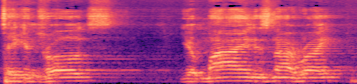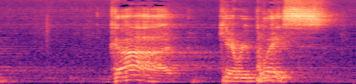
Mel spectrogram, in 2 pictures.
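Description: A middle-aged man preaching a sermon in a small chapel into a handheld microphone, emphatic and pausing often. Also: mid-range voice. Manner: slow, emphatic preaching with pauses. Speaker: lay preacher. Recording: echoey room, camera at a distance.

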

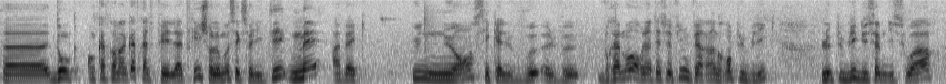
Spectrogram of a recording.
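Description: A man's voice: fairly high pitch, brisk, a little mellow, slight background noise. A man in his thirties, a columnist on a TV talk show, explaining a film in a chatty way. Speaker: DVD columnist. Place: pink TV studio set. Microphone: lapel mic.

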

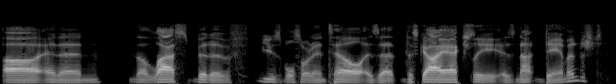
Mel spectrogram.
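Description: A man's voice: on the low side, little pitch movement, moderate pace, a bit bright, clear, resonant tone, no room sound, dull audio. A man working as game master, narrating and explaining in a hesitant, rambling way during a tabletop roleplaying game.

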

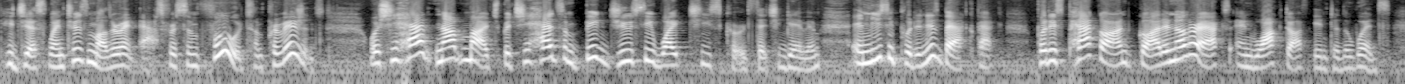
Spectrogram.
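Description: A woman storyteller telling a fairy tale aloud in an informal, conversational and animated way. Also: fairly high pitch, normal speed, a little hiss or hum.

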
